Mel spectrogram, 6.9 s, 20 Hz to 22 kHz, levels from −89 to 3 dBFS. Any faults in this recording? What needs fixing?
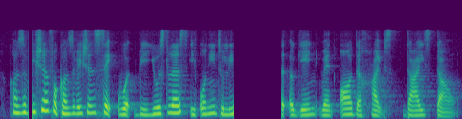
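Packet loss on an ADPCM call occurs from 0.42 to 0.50 s. About 60 ms of audio, a few packets' worth, is missing and filled with silence, so the hole has hard edges. Because the lost packets carried state the decoder needed, its adaptive predictor and step size no longer match the sender's. When speech resumes it comes back slightly distorted, then settles within some tens of milliseconds as the decoder re-converges. To prevent this, carry the call over a jitter buffer with packet loss concealment and forward error correction or redundancy, and reset or resynchronise the ADPCM state after a gap.

An audio dropout to silence runs from 3.50 to 4.22 s, about 0.72 s long. The sound cuts out mid-flow and the gap is silent, with no room tone underneath, before the audio resumes abruptly. Whatever occurred during that stretch is gone. The likely cause is a momentary loss of the input, such as a disconnected device, a failed link or an accidental mute, while the recorder kept writing silence. 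To prevent it, secure cabling and links and set up input-level or silence alarms during recording.

The G.722 wideband coding carrying the call is working normally and needs no change.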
